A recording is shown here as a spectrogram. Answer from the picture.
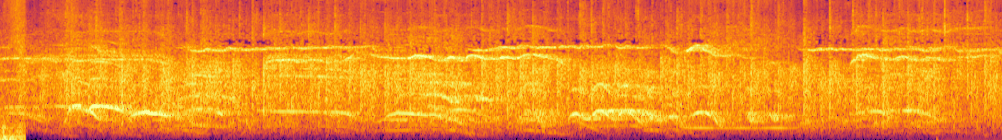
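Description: Sustained audience applause, a dense, steady wash of many hands clapping for about ten seconds at an even loudness, with some sustained tonal sounds running underneath and no clear words.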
